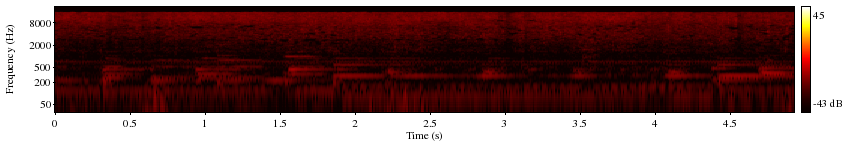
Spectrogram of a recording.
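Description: Tebalan shellfish sizzling in hot oil and chilli paste in a wok as a metal spatula stirs them, with background music of a stepping melody over it throughout.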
